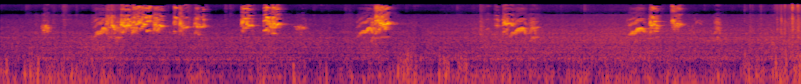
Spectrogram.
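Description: Indian ringneck parrots chirping and squawking in short bouts, about five spread across the time, each a cluster of quick high rising calls.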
